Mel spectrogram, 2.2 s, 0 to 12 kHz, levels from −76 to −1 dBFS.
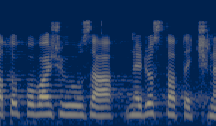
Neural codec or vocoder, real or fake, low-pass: none; real; 7.2 kHz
